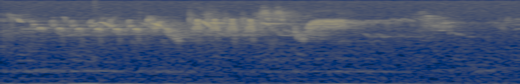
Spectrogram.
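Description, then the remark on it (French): Birds sing in an outdoor garden during a hypnosis session, their high chirping phrases rising and falling continuously over soft background ambience, fairly quiet. “Vous entendez ma voix et au-delà vous entendez les sons extérieurs car nous sommes dans le jardin dont je vous avais parlé, et cette séance sera accompagnée par les oiseaux, par les quelques mouches ou les abeilles qui volent autour.”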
